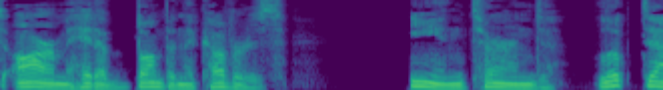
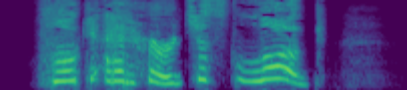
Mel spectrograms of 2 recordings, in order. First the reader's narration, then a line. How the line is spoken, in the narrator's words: Molly screamed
